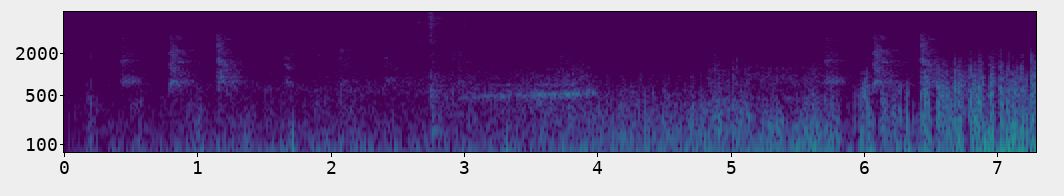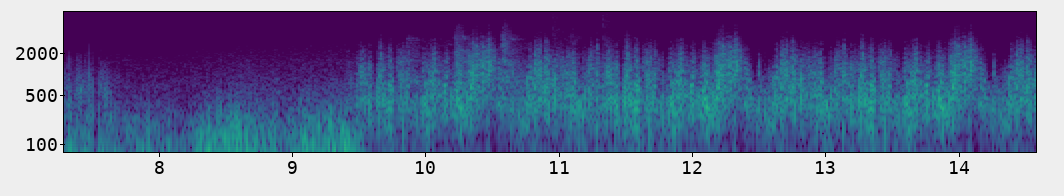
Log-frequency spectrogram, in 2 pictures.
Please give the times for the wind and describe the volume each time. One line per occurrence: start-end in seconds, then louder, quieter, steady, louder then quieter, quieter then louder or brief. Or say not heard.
0.0-14.5 louder.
